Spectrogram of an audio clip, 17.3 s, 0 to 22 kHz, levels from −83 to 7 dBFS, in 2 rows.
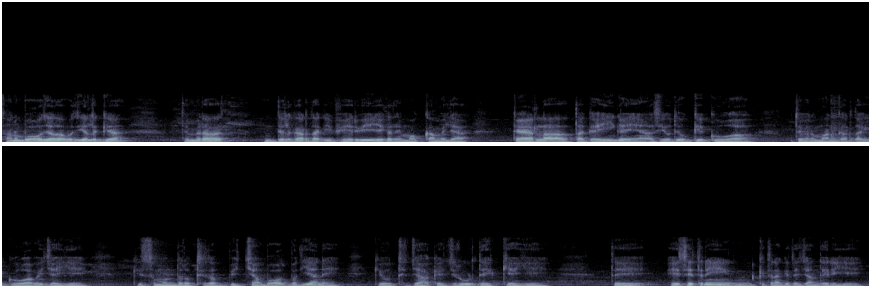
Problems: none marked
